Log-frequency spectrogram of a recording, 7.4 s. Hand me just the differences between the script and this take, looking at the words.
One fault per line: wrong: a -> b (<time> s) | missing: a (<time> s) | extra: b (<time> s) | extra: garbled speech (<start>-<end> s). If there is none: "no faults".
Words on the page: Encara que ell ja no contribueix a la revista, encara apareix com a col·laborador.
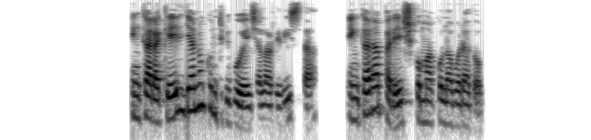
no faults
